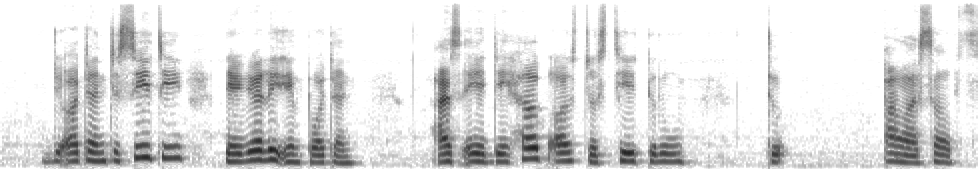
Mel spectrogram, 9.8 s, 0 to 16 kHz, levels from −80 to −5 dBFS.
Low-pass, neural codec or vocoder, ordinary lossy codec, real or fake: 14.4 kHz; codec, 44.1 kHz, 2.6 kbps, SNAC; none; fake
